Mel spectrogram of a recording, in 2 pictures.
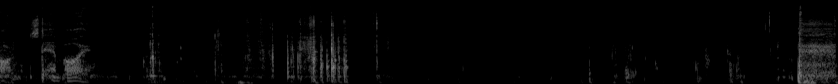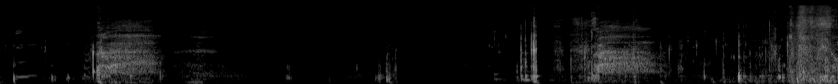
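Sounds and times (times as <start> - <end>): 
speech: 0.3 - 1.7
wet slurping sips and gulps of a drink: 5.9 - 10.1, 11.2 - 12.5, 13.2 - 16.7.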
